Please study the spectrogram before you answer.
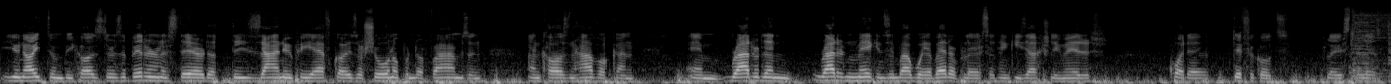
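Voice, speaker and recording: Flat-voiced man, outdoors with noise. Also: on the high side. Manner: thoughtful, hesitant, lots of pauses. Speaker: traveller. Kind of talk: casual chat.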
